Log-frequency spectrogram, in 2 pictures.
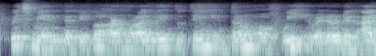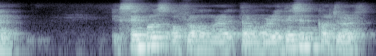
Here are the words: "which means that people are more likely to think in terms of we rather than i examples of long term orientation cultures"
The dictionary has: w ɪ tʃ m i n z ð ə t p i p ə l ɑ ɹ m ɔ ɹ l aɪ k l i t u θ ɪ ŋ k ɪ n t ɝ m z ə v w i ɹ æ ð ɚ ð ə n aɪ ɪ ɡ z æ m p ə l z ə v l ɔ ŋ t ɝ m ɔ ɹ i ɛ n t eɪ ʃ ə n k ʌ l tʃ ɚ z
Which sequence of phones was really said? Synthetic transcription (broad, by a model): w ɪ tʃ m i n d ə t p i p ə l ɑ ɹ m ɔ ɹ l aɪ k l i t u t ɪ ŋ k ɪ n t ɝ m ə f w i ɹ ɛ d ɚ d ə n aɪ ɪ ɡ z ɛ m p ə l s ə f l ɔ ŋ t ɝ m ɔ ɹ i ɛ n t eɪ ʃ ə n k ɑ l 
